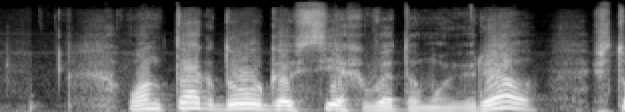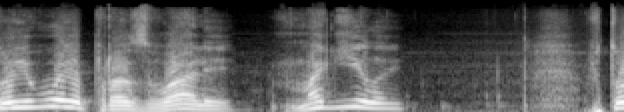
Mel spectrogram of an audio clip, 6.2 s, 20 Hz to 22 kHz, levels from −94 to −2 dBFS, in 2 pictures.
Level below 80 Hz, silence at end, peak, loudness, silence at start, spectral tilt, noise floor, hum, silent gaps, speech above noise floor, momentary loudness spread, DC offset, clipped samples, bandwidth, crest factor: -32 dBFS; 0 s; 0 dBFS; -11 LUFS; 0.45 s; -6.5 dB/octave; -45 dBFS; none; none; 35 dB; 15 LU; under 0.1%; under 0.1%; 19 kHz; 10 dB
